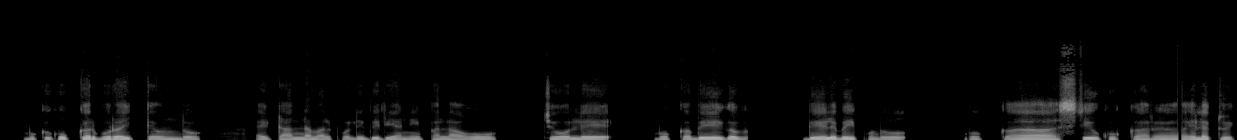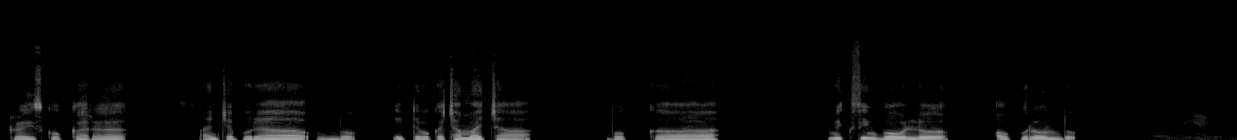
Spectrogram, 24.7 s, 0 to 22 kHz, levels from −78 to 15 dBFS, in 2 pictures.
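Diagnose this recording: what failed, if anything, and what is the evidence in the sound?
At the codec stage, a 45 ms gap at a join of encoded pieces opens at 11.78 s, from untrimmed encoder padding. Unlike a dropout, the speech resumes exactly where it stopped.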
